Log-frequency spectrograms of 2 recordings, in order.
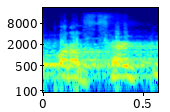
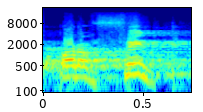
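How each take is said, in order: First: परफेक्ट stressed on the second syllable, per-FECT, like the verb; teacher says परफेक्ट as per-FECT to show the wrong way; wrong stress on perfect. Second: परफेक्ट stressed on the first syllable, PER-fect; teacher says परफेक्ट as PER-fect to show the adjective; adjective stress on perfect. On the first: शिक्षक परफेक्ट को per-FECT बोलकर गलत तरीका दिखाते हैं. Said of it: "ये परफेक्ट नहीं होता". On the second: शिक्षक परफेक्ट को PER-fect बोलकर विशेषण का सही उच्चारण दिखाते हैं. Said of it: "ये परफेक्ट होता है". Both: Shown as a demonstration.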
